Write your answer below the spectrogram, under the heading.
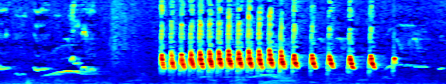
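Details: White-rumped shama singing while agitated: soft sliding whistles first, then a fast series of about twenty bright clipped notes at a steady mid-high pitch, slowing toward the end.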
